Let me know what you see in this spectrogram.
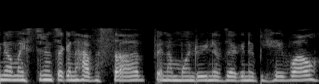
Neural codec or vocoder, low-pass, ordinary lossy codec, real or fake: none; 5.4 kHz; MP3, 24 kbps; real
